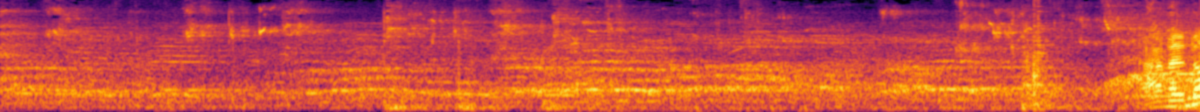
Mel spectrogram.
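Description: Indoor basketball game sound: a ball bouncing on the hardwood court over steady crowd noise in an arena hall. Near the end the crowd swells as a three-pointer goes in.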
